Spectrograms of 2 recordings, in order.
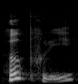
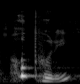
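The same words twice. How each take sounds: First: Hopefully? lifted at the end as a question; rising question. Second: A firmer, louder Hopefully? with no rise; pressing Hopefully? said louder and flat; louder check. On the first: Host asks Tom again, with a rising question. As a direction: ask Hopefully? with an upward tune. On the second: Host asks Tom about the stream, louder and flat. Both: Real, not acted.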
